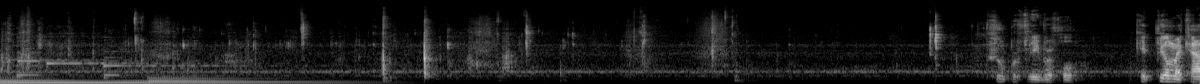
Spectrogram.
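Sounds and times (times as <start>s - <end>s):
background music chord: 0.0s - 3.9s
person chewing: 1.2s - 7.4s.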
